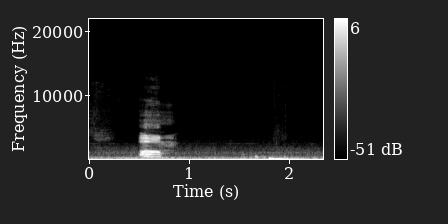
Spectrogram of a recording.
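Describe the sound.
Steady low road rumble fills a moving car's cabin on rough roads in the thumb region of Michigan, with a brief voiced sound near the start and a slightly heavier thump of rumble toward the end.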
